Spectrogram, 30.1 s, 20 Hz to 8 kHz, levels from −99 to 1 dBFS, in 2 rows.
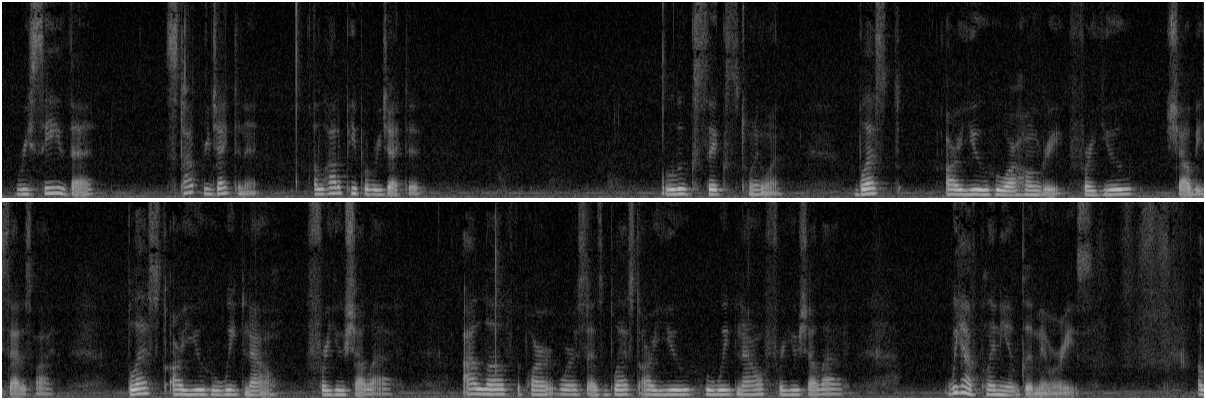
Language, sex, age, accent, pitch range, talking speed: English, female, 20-39, American, 180-210 Hz, 120 wpm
